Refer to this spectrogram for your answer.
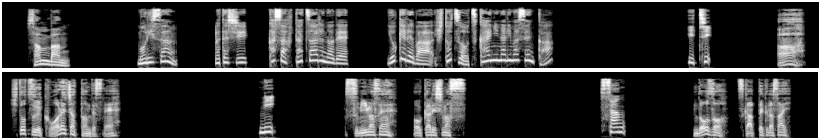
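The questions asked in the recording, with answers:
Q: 森さん、私、傘2つあるので、よければ1つお使いになりませんか?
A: 2: すみません、お借りします。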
